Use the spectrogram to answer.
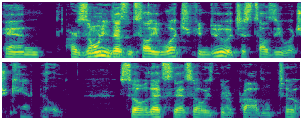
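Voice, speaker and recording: A man's medium-pitched, dark, mellow voice at a fairly quick pace with an American accent, ordinary pitch variation and big swings in loudness. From US Midwest, Forest Park, Illinois. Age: 70s. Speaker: urban-planning scholar and former school board member. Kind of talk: podcast interview. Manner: halting, with frequent fillers and restarts.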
